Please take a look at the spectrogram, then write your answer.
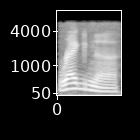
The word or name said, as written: regna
